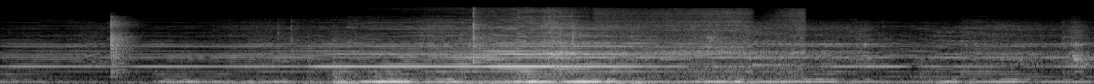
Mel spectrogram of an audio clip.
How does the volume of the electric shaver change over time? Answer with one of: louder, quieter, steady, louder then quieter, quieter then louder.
louder then quieter.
